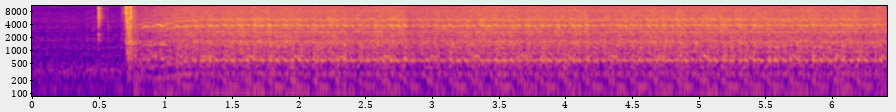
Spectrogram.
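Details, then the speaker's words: 1985 Bluebird Wanderlodge PT40 diesel, with the stop held on to crank fuel into the head after the Racor filter system was opened, cranks in a steady churn of about three beats a second and never fires. Fuel starvation: the filter is empty, fuel probably drained back to the tank. "well here's our problem we just opened this up we got no fuel in here so we've had this Ray core system open so I guess this fuel's probably drained back to the tank"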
